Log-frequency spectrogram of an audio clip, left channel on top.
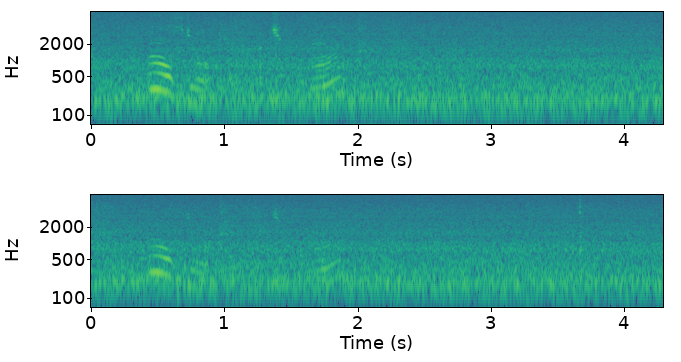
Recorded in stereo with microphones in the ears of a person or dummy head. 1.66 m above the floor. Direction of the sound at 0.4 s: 55° left (ahead or behind).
